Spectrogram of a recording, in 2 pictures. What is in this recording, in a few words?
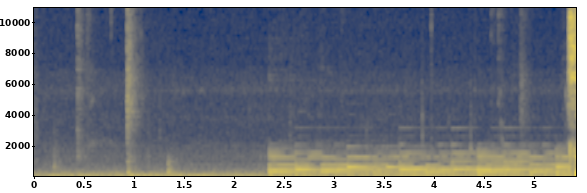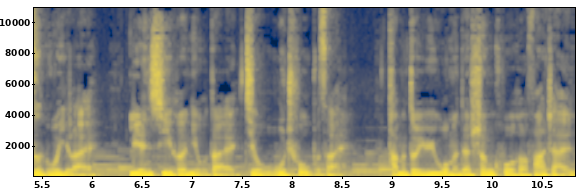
Mandarin; Exxon Mobil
